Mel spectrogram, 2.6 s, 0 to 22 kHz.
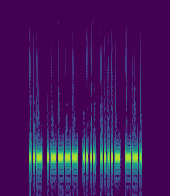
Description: Morse code, heard as a keyed tone, about 44 wpm, 690 Hz. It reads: U1H4G
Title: Code Groups - 5 Letter:Numbers - 45wpm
